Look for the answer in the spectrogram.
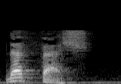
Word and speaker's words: nefesh: 那么 eight， nefesh， nefesh 重音放在后面， nefesh， nefesh 啊，所以注意这个是 f 的发音啊，不是 p 的发音，所以变成 nefesh， nefesh 就是 soul 啊，或是 life。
